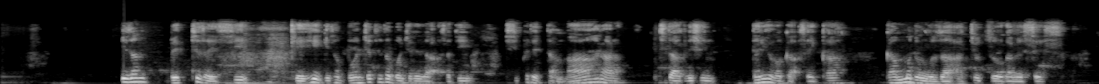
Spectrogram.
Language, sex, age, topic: Gamo, male, 25-35, government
